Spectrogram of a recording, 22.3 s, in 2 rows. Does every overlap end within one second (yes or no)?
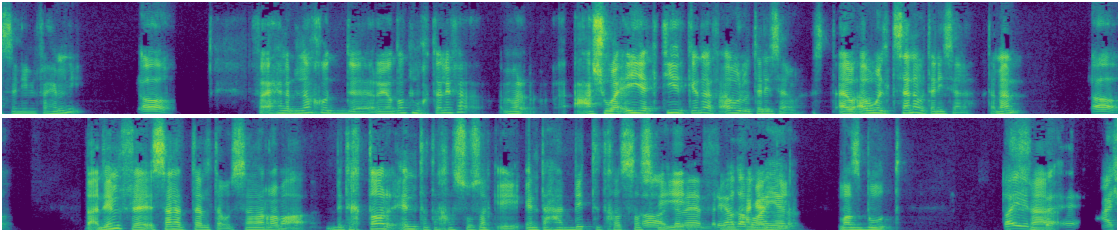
no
